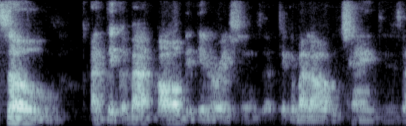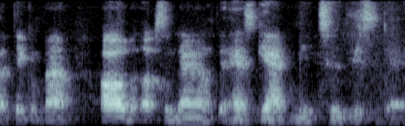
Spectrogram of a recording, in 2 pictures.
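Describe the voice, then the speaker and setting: Moderate pace from a man, loudness swinging widely. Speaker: pastor and radio co-host. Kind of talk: radio talk show discussion. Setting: radio studio. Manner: halting, repeats words.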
